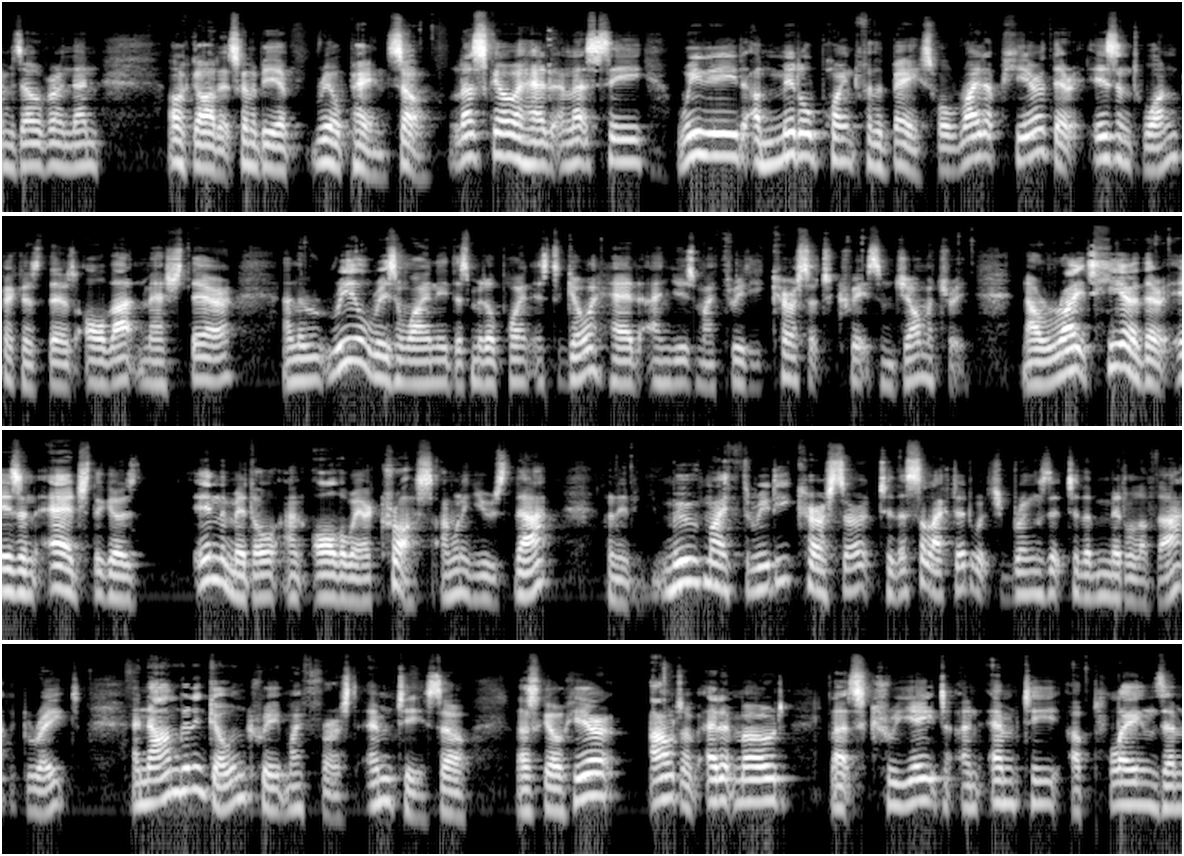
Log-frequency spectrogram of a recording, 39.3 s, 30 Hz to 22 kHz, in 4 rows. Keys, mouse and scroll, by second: 3.5 shift+middle click, 3.6 click, 4.5 Tab, 7.7 Tab, 7.9 middle click, 11.4 shift+middle click, 12.3 shift+middle click, 13.0 middle click, 14.8 shift+middle click, 16.9 click, 19.0 2, 19.5 click, 20.7 middle click, 24.2 middle click, 26.7 s, 27.1 click, 29.2 click, 29.5 middle click, 30.3 scroll down 1, 31.4 middle click, 34.9 Tab, 36.4 a, 38.4 click.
